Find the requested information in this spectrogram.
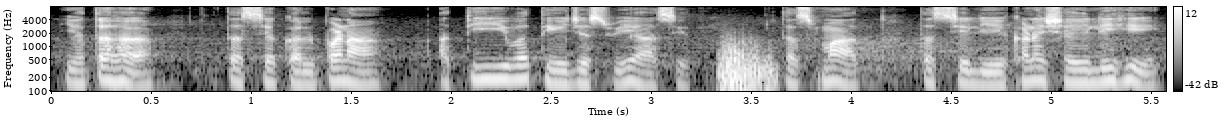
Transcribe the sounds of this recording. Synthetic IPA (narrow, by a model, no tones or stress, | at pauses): jɐt̪əɦə | t̪ɐsjakəlpəɽ̃a | ɐt̪iːʋɐt̪ed͡ʑɐsʋiasit̪ːəsmat̪ːəsjelekʰəɳəɕɐjliɦi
